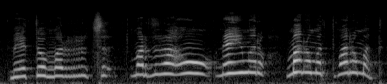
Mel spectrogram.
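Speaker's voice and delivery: high, loud, frantic begging; panicked yelling. Real, not acted. Player dying in the game, panicked pleading. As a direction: cry out as the attack closes in.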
